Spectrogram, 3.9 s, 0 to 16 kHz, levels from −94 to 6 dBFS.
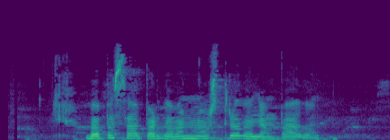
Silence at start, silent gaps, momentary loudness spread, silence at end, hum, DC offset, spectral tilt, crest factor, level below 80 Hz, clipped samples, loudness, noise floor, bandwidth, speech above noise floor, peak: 0.55 s; none; 18 LU; 0.55 s; none; under 0.1%; -2.5 dB/octave; 20 dB; -86 dBFS; under 0.1%; -31 LUFS; -62 dBFS; 11 kHz; 31 dB; -12 dBFS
